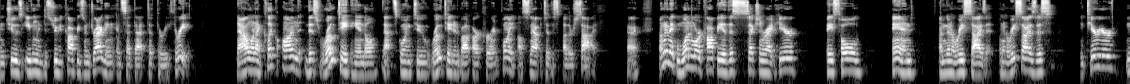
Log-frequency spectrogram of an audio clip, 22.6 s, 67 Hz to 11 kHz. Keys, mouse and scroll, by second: 2.2 3, 2.4 3, 3.5 click, 6.7-10.4 drag, 13.7 click, 14.8 c, 16.5 shift+c, 18.5 click, 20.6-22.1 drag.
